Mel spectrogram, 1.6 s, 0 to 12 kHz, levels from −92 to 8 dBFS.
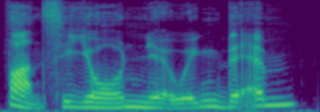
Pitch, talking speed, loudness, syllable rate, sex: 165 Hz, 150 wpm, -20 LUFS, 4.1 syllables/s, female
